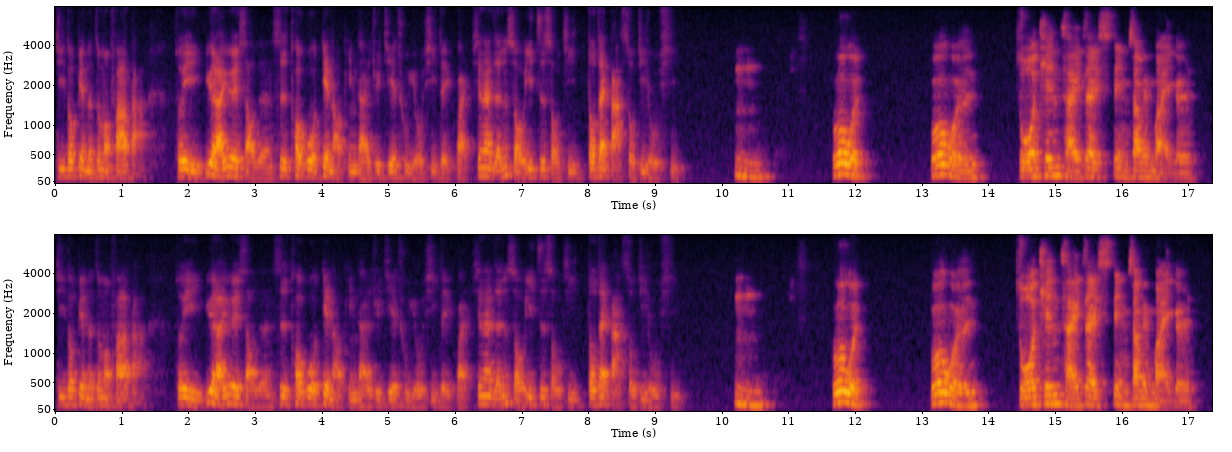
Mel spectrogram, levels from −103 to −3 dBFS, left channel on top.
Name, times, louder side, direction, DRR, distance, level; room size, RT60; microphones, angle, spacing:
voice 1, 0.0-1.3 1.8-9.3, left 2 dB, 35° left, 0.6 m, -33 dB
voice 2, 10.2-10.7 11.7-12.1 13.1-13.8 14.5-17.0, right 1 dB, 60° right, 0.9 m, -28 dB
5.9 x 3.0 x 2.5 m
head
